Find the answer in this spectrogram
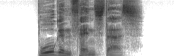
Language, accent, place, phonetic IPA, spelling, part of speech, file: German, Germany, Berlin, [ˈboːɡn̩ˌfɛnstɐs], Bogenfensters, noun, De-Bogenfensters.ogg
- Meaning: genitive singular of Bogenfenster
